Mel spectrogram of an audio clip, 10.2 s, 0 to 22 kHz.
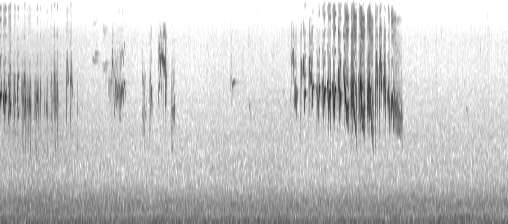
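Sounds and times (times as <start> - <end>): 
common chaffinch (Fringilla coelebs) singing: 0.0 - 3.5, 5.8 - 8.1.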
